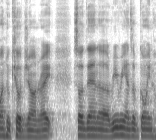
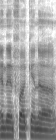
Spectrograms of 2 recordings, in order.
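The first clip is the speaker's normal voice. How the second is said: normal talking voice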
